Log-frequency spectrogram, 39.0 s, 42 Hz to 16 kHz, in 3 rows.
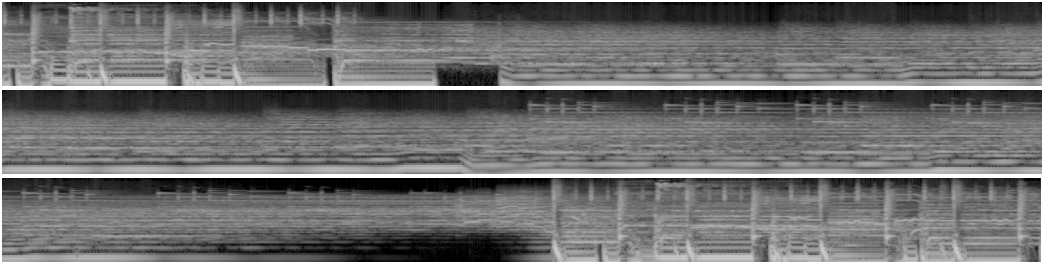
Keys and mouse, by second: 0.7 shift+click, 1.3 click, 2.6 f, 2.7 click, 2.8 f, 2.9 click, 5.0 click, 5.6-7.0 typing, 5.7 click, 6.4 click, 6.6 click, 6.9 click, 7.5 click, 10.7 alt+click, 12.8 alt+shift+click, 13.5 ctrl+z, 13.8 alt+shift+click, 14.9 ctrl+z, 15.1 alt+shift+click, 15.9 alt+shift+click, 16.7 click, 18.0 shift+click, 22.5 click, 24.0 shift+click, 25.2 shift+click, 28.3 shift+click, 29.2 click, 30.4-33.1 typing, 30.9 click, 32.6 click, 33.3 click, 34.2 z, 34.4 click, 37.1 click, 38.2 shift+click.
